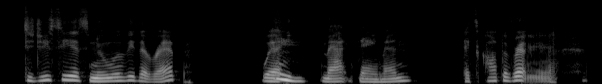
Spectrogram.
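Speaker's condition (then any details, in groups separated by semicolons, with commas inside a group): No condition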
